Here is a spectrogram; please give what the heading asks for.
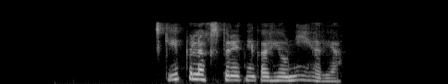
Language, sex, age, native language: Icelandic, female, 60-69, Icelandic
